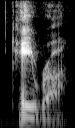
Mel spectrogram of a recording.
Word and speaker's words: Kara: And apparently we're not pronouncing Karya correctly. It should be Kara.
